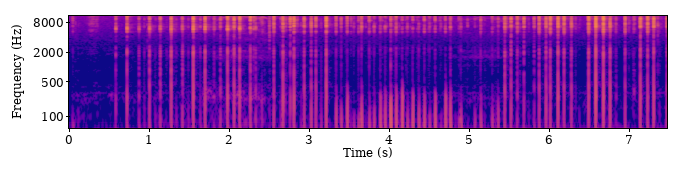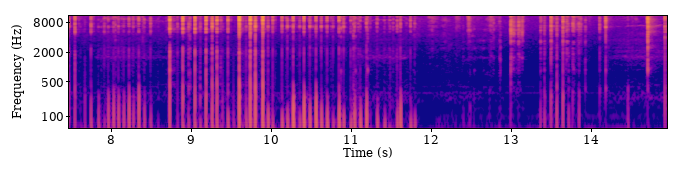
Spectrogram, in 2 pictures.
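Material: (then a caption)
Wood. An orange-brown, hand-sized wooden maraca with a round hollow head and a handle is held in one hand while the fingertips and nails of the other hand tap and scratch it. Rapid, irregular, dry, dull taps and scratches come in dense runs with no ring. They grow louder around the middle and then quiet toward the end.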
